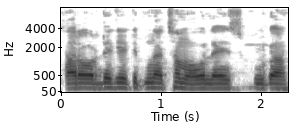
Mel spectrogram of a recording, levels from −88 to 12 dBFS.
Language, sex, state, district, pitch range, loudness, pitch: Rajasthani, male, Rajasthan, Churu, 120-130 Hz, -15 LUFS, 120 Hz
